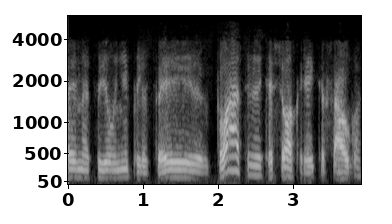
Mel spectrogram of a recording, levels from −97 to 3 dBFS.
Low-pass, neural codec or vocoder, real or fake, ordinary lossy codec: 5.4 kHz; codec, 16 kHz, 4 kbps, FreqCodec, smaller model; fake; MP3, 48 kbps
